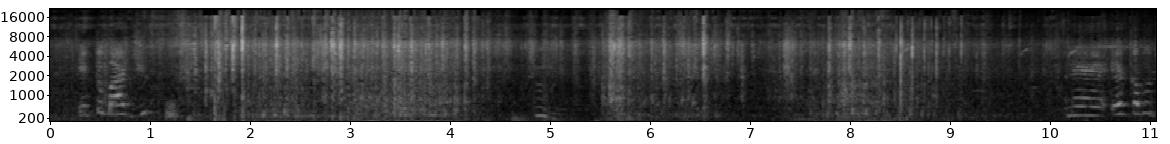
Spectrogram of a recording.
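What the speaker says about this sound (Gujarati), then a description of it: "બે કબૂતર અહીં છે," Pigeons kept at home, one sitting on eggs, coo in low rolling phrases near the mic, with bursts of wing flapping and rustle, and some voices talking in between.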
